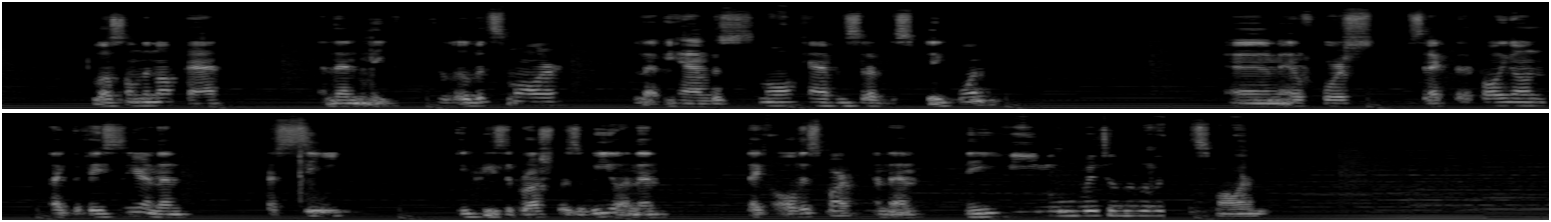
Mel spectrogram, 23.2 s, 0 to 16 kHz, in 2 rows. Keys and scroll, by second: 0.4 s, 1.6 Tab, 2.3 s, 5.3 z, 8.1 z, 12.6 Tab, 13.2 z, 14.7 a, 18.4 c, 20.6-23.0 typing.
